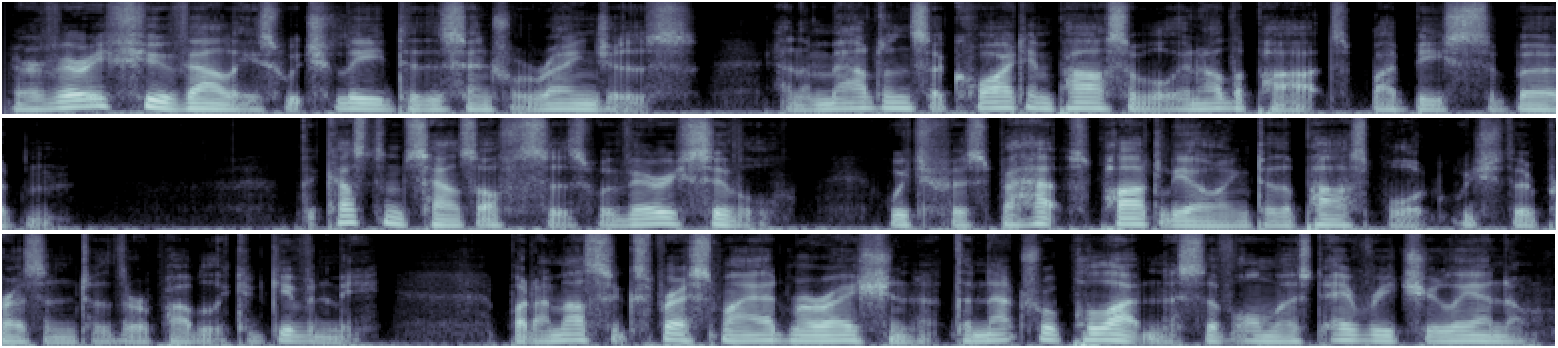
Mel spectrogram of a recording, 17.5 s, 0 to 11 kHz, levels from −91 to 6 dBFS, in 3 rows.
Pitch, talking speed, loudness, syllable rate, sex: 110 Hz, 215 wpm, -23 LUFS, 6.9 syllables/s, male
